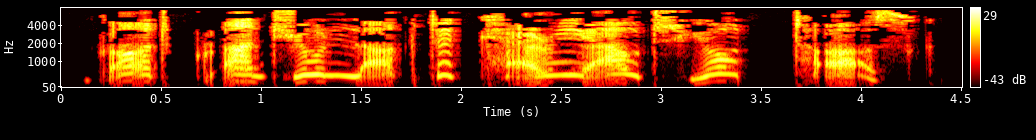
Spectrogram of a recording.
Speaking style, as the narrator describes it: the tiniest and most wizened priest added in a wheeze

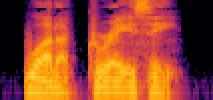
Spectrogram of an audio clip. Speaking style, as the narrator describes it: Abuelo said

